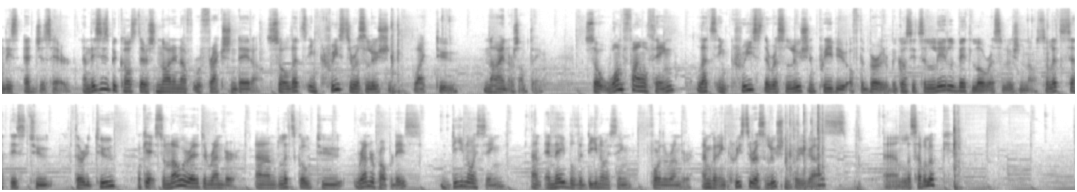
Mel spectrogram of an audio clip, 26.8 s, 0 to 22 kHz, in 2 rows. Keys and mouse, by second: 4.0-5.6 drag, 12.8-13.9 drag, 18.9 click, 20.3-22.1 drag, 22.1-24.1 drag, 25.7 F12.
